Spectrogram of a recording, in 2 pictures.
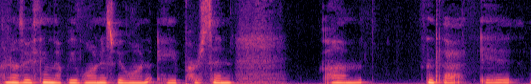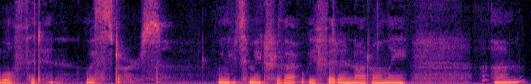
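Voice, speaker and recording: A woman doing a soft-spoken, whispered ASMR roleplay as a calm, encouraging police recruiter, gentle and hesitant, close to the microphone. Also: on the high side, creaky, husky. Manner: gentle, hesitant, unhurried reassurance.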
